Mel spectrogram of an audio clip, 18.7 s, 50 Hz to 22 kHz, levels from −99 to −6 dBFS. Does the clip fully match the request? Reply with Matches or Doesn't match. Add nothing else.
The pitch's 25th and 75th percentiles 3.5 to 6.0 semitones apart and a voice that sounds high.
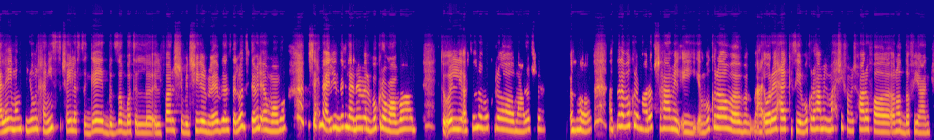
Matches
